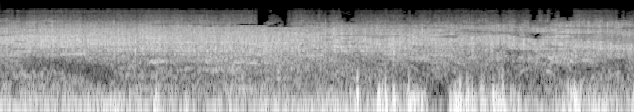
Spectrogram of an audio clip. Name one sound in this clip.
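Fountain jets spray and splash steadily onto wet paving.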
